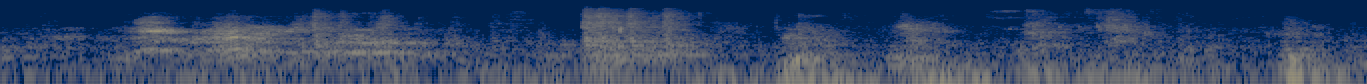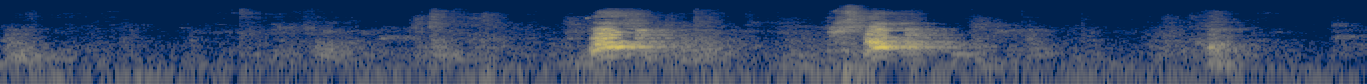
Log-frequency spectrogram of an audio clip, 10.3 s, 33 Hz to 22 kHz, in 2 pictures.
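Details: Male French Bulldog puppy born 16 December 2019 and looking for a home gives scattered soft yips and whiny snuffles, then two loud, sharp barks about a second apart near the end.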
